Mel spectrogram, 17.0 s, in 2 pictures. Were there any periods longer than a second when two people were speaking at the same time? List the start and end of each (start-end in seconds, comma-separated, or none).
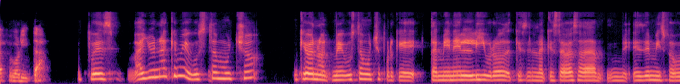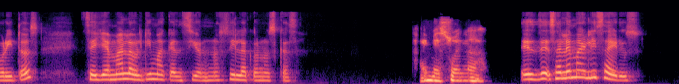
none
